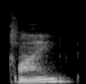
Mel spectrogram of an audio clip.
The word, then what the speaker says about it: Klein: So a Vedanta teacher who's passed away now, pretty well-known one by the name of Jean, I think it's pronounced Klein, who was born in Germany.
